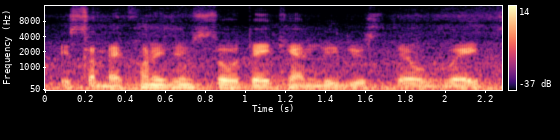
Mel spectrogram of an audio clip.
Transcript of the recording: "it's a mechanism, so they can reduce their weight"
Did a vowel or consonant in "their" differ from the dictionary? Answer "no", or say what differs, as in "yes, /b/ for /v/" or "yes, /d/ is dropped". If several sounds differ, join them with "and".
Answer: yes, /l/ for /ɹ/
